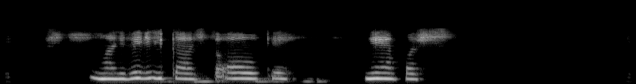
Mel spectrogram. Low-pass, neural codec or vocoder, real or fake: 5.4 kHz; codec, 24 kHz, 0.9 kbps, WavTokenizer, medium music audio release; fake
